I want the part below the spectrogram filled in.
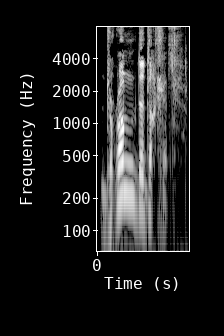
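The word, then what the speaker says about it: Drumnadrochit: And how do I pronounce Drumnadrachit. – Drumnadrachit.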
